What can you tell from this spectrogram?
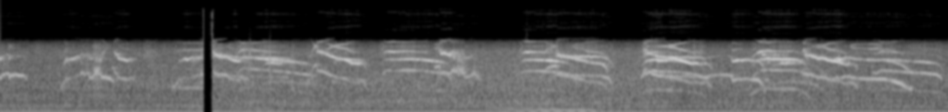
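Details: Hungry kittens at a cat cafe, many high, wavering meows overlapping almost nonstop, some rising, others falling, with a short click near the start and a low steady hum underneath.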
